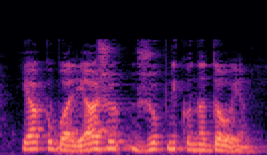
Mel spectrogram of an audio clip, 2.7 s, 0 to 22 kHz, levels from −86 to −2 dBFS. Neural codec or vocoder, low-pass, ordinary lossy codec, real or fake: none; 19.8 kHz; AAC, 24 kbps; real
